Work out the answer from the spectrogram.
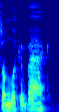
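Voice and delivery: ordinary delivery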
